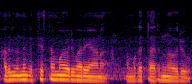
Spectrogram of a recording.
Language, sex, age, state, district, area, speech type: Malayalam, male, 30-45, Kerala, Pathanamthitta, rural, spontaneous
